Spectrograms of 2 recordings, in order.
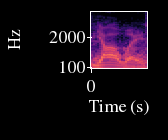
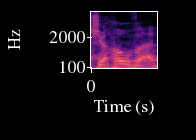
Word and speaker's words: Yahweh: It wasn't in chapter 1, but here in chapter 2, we have the name Yahweh, wherever you would see the capital L-O-R-D In Hebrew, it's the Tetragrammaton, YHWH, and we have pronounced that Yahweh. Some have pronounced that Jehovah.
